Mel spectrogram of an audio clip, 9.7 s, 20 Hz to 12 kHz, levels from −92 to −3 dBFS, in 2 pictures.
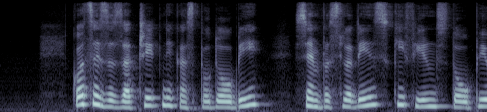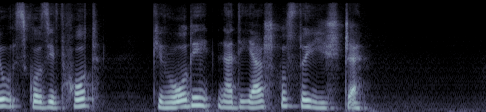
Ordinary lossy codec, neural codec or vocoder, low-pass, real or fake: none; autoencoder, 48 kHz, 32 numbers a frame, DAC-VAE, trained on Japanese speech; 10.8 kHz; fake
